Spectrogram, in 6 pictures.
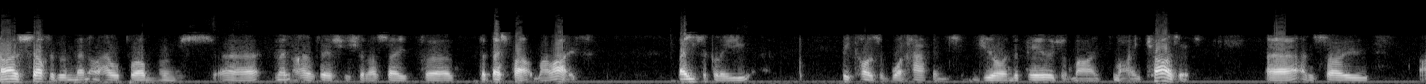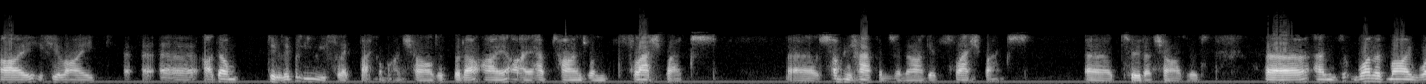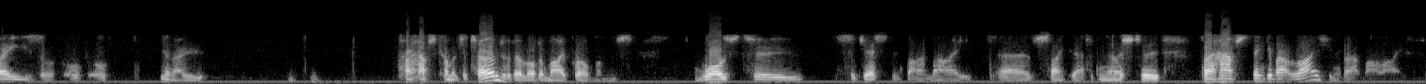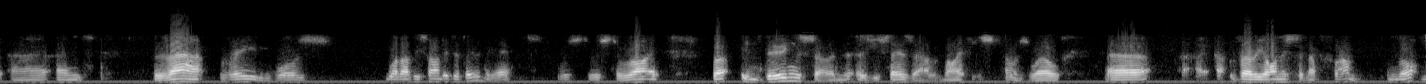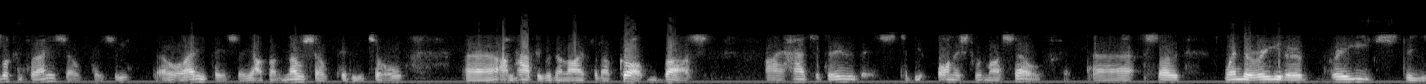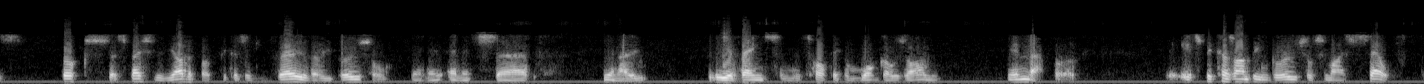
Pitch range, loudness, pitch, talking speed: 105-120 Hz, -17 LUFS, 120 Hz, 150 wpm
